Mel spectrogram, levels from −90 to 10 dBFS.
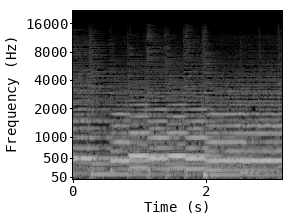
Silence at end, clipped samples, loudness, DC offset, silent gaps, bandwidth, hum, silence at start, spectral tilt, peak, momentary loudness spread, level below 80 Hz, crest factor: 0 s; under 0.1%; -22 LUFS; under 0.1%; none; 13.5 kHz; none; 0 s; -7 dB/octave; -12 dBFS; 4 LU; -52 dBFS; 10 dB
